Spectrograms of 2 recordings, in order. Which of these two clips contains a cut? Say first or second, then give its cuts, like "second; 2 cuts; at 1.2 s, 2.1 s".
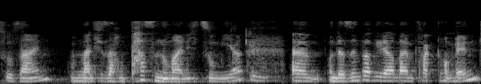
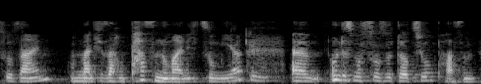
first; 1 cut; at 3.3 s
